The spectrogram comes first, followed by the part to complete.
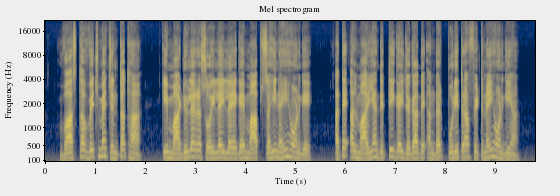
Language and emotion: Punjabi, fearful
